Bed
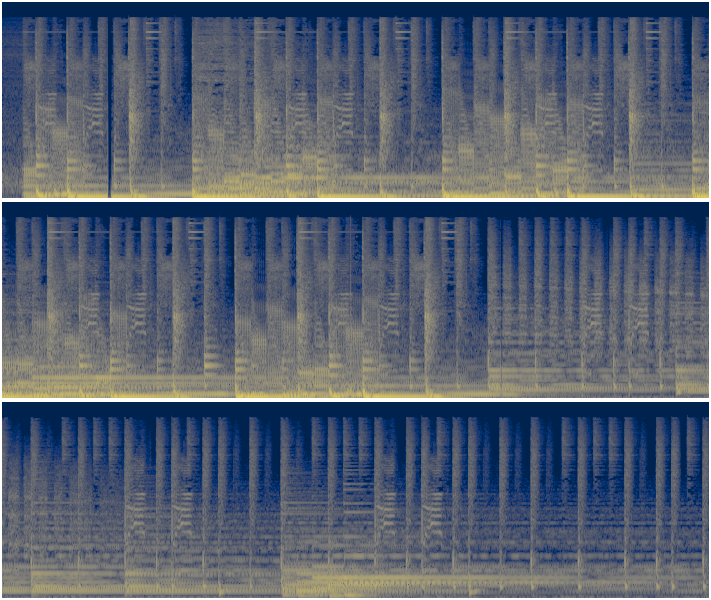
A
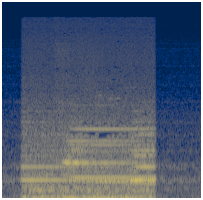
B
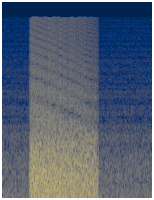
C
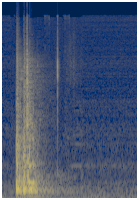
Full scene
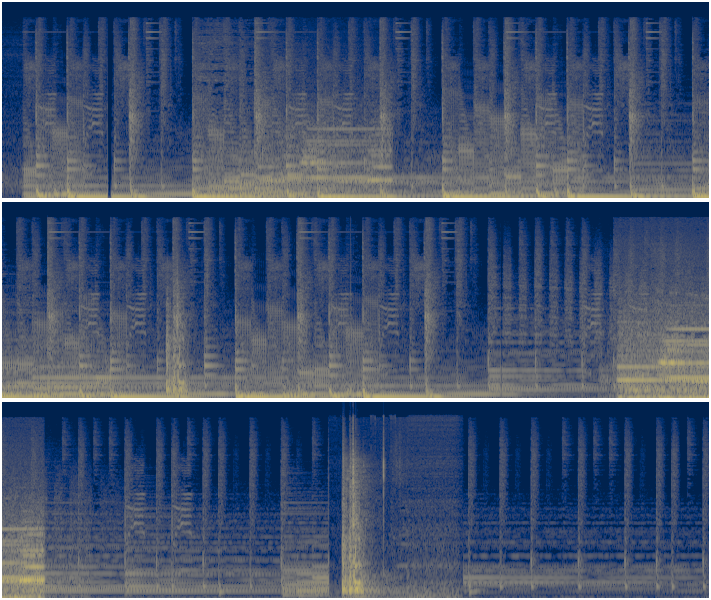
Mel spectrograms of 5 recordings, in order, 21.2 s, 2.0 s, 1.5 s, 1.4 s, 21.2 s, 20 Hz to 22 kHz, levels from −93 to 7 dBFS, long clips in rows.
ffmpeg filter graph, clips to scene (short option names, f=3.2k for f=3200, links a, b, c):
-filter_complex "[1:a]asplit=2[a][b];[3:a]asplit=2[c][d];[0:a]volume=-11.5dB[e];[c]lowpass=2.5k[f];[d]dynaudnorm=f=140:g=3:m=11dB[g];[e]asplit=2[h][i];[h]atrim=end=17.404[j];[g]atrim=end=1.35,asetpts=PTS-STARTPTS,volume=-8.5dB[k];[i]atrim=start=18.746[l];[a]atrim=end=1.99,asetpts=PTS-STARTPTS,volume=-12dB,afade=t=in:d=0.004:c=hsin,afade=t=out:st=1.986:d=0.004:c=hsin,adelay=2370[m];[f]atrim=end=1.35,asetpts=PTS-STARTPTS,volume=-11dB,afade=t=in:d=0.004:c=hsin,afade=t=out:st=1.346:d=0.004:c=hsin,adelay=8570[n];[b]atrim=end=1.99,asetpts=PTS-STARTPTS,volume=-1dB,afade=t=in:d=0.004:c=hsin,afade=t=out:st=1.986:d=0.004:c=hsin,adelay=13030[o];[j][k]acrossfade=d=0.004:c1=hsin:c2=hsin[p];[p][l]acrossfade=d=0.004:c1=hsin:c2=hsin[q];[q][m][n][o]amix=inputs=4:normalize=0"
